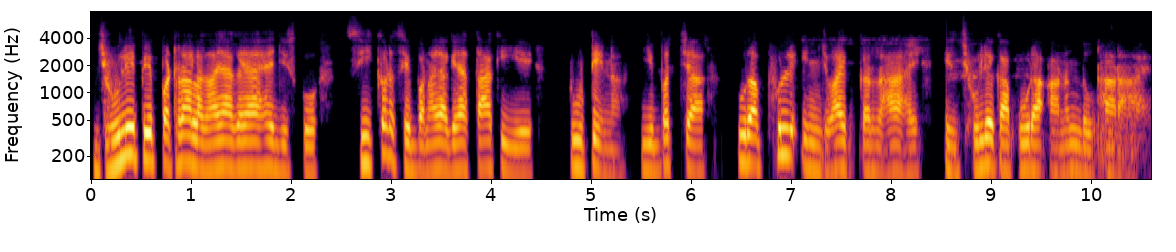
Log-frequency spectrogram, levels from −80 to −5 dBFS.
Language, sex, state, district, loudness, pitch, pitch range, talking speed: Hindi, male, Bihar, Gopalganj, -17 LUFS, 140 Hz, 130-155 Hz, 170 wpm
